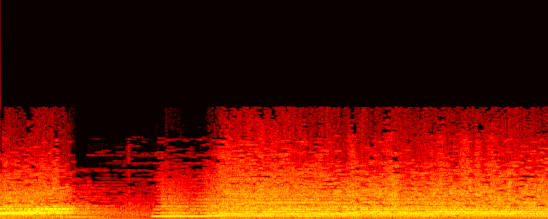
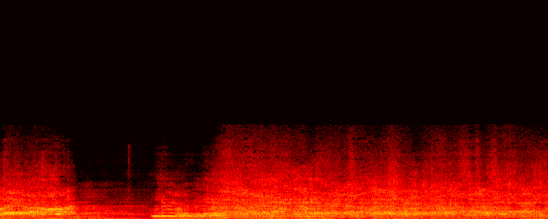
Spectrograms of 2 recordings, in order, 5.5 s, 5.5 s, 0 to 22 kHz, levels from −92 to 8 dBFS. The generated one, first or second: second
